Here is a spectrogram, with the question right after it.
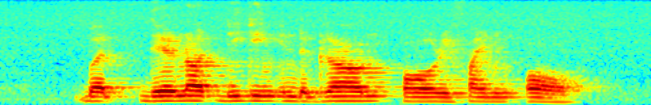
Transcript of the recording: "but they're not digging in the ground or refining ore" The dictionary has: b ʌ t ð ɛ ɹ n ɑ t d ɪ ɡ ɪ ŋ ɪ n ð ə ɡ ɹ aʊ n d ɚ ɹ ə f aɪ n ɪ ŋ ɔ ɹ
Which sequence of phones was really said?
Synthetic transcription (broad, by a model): b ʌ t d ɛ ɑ n ɑ t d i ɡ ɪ ŋ ɪ n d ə ɡ ɹ aʊ n d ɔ ɹ ə f aɪ n ɪ ŋ ɔ l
